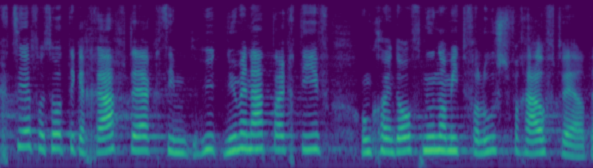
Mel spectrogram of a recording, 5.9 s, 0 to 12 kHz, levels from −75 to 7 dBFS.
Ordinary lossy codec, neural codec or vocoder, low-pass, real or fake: AAC, 64 kbps; none; 10.8 kHz; real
